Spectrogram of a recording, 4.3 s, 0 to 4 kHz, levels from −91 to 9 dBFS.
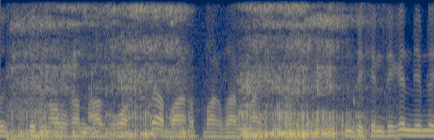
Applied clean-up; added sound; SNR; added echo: none; Animal; -2 dB; none.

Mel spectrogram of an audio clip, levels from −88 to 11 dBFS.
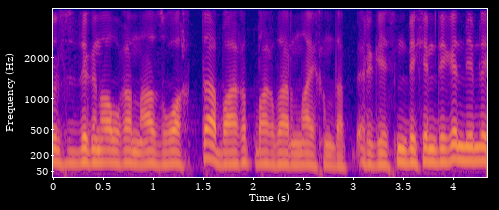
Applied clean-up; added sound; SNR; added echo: none; none; none; none.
